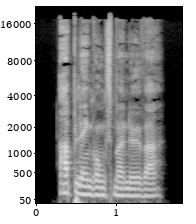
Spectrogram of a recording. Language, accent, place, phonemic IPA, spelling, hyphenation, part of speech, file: German, Germany, Berlin, /ˈaplɛŋkʊŋsmaˌnøːvɐ/, Ablenkungsmanöver, Ab‧len‧kungs‧ma‧nö‧ver, noun, De-Ablenkungsmanöver.ogg
- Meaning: diversionary tactic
